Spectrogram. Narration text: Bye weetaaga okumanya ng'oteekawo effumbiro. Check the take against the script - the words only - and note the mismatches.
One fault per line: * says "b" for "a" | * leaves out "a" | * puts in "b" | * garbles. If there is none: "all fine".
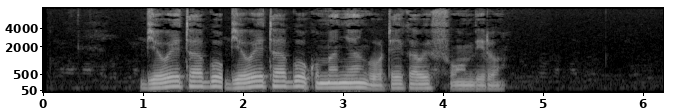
* puts in "bye weetaaga"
